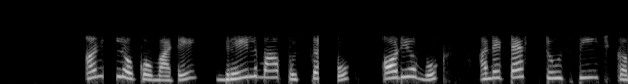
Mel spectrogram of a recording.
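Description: From start to finish the speech carries the sound of the AMR narrowband mobile codec. Nothing passes above about 3.8 kHz, so sibilants and consonant detail are cut off. The coder rebuilds each 20 ms frame from a vocal-tract model excited by a handful of pulses, and here the damage is heavy: the voice is buzzy and synthetic, which points to one of the lowest AMR-NB modes, around 5.9 kbps.

Three wireless microphone squelch dropouts interrupt it. In each, the radio signal from an analogue FM microphone fades far enough that the receiver's squelch mutes the output. The first runs from 0.99 to 1.17 s, the second from 3.14 to 3.38 s, and the third from 5.22 to 5.39 s. Each one is a short burst of rising hiss followed by a hole of near silence, about 139 ms, 198 ms and 130 ms long in turn, before the voice returns.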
